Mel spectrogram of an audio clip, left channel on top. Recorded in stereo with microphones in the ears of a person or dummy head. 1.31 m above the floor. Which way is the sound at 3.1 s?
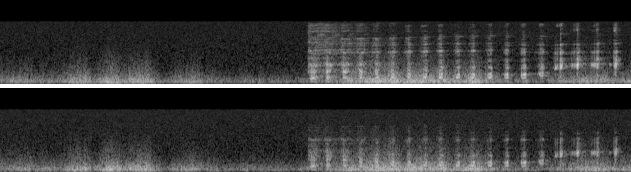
75° left (ahead or behind).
